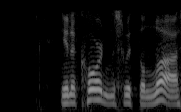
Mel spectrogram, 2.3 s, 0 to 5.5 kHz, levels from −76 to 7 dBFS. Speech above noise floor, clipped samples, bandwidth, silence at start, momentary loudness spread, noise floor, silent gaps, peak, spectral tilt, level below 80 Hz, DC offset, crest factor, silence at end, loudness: 37 dB; under 0.1%; 4.5 kHz; 0.75 s; 7 LU; -72 dBFS; none; -22 dBFS; -5 dB/octave; -76 dBFS; under 0.1%; 16 dB; 0 s; -37 LUFS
